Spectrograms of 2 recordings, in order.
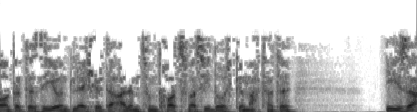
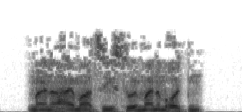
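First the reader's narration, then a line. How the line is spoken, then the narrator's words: Gruff, curt. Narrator (German): sagte barsch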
